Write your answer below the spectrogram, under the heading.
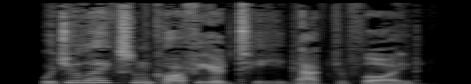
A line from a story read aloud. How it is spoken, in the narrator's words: she asked cheerfully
